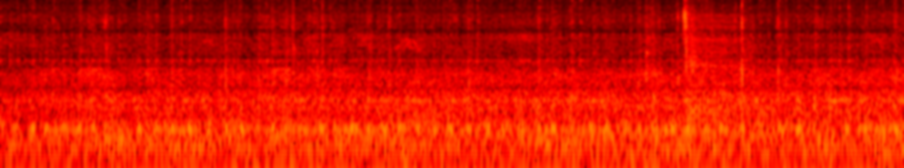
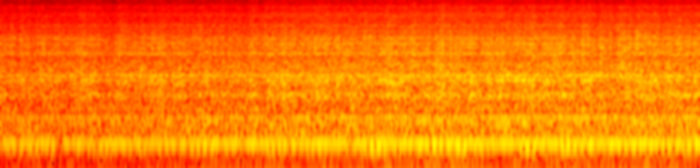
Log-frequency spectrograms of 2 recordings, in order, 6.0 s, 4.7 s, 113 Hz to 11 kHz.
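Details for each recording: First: Replacement pump on test stand at low speed 450 after running a while, earlier around 20 psi with 9 in vacuum: quiet steady hum with faint scraping rub and slight pulsing, quieter than before; impeller rubbing on diffuser, pump to be disassembled. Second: Replacement pump on a test stand after the previous unit vibrated and rubbed, running at 2550: steady even hum with fine high whir, no knock or rattle; running smoothly, sounds normal.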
